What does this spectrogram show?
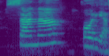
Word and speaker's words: zanahoria: And the H is right, problematically sticking right in the middle of the word. Zanahoria. Split it into two parts.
